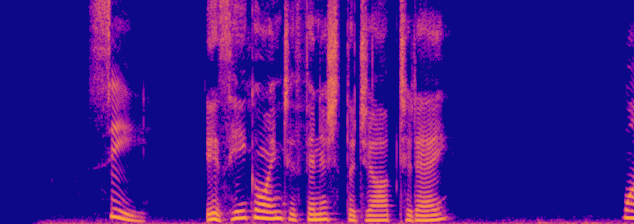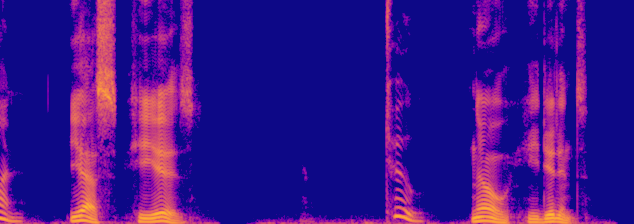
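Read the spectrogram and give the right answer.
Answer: 1: Yes, he is.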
